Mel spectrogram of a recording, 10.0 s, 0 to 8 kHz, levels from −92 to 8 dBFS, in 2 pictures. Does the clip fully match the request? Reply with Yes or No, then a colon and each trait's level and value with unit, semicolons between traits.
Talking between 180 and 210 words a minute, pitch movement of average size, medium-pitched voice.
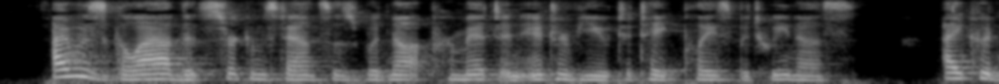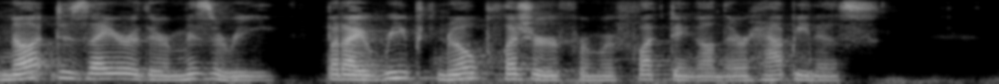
Yes: average, 185 wpm; average, 3.2 semitones; medium, 165 Hz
